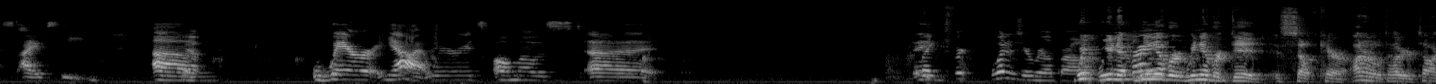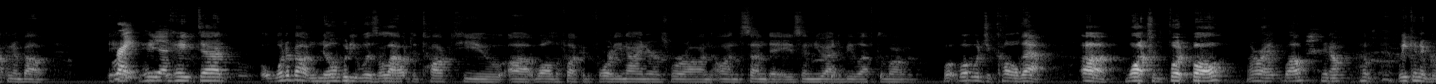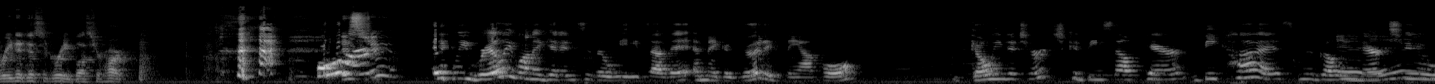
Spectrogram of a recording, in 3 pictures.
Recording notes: Audio quality may be lower than usual for this one!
